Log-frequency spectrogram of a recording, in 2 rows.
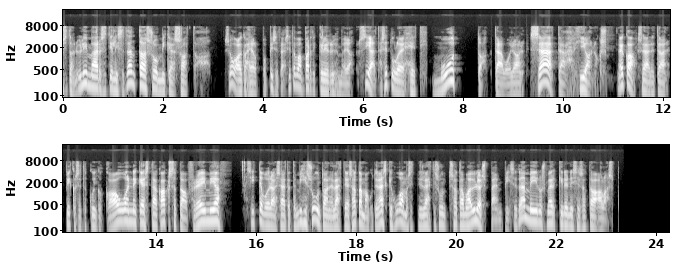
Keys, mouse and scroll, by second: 0.0-0.5 typing, 0.0 click, 1.2 click, 2.5 z, 3.3 click, 4.8-5.3 drag, 5.4 click, 6.4-8.5 drag, 9.7-10.4 scroll down 1, 13.0 click, 13.6 typing, 13.7 Return, 14.3 click, 14.7 typing, 15.3 Return, 16.4-17.1 scroll down 1, 18.2 click, 18.6-18.9 scroll down 1, 19.6 click, 20.1-21.8 typing, 21.0 Return.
